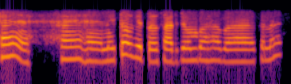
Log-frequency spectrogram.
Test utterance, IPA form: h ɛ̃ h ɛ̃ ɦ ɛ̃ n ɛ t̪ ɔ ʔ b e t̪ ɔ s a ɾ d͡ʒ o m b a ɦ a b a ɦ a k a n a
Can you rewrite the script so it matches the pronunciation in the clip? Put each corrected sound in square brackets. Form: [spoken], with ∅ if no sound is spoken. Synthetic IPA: h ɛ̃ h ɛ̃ ɦ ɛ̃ n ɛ t̪ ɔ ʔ [ɡ] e t̪ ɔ s a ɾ d͡ʒ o m b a ɦ a b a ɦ a k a n a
